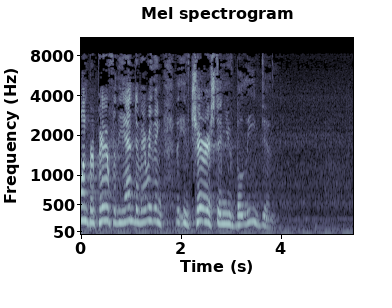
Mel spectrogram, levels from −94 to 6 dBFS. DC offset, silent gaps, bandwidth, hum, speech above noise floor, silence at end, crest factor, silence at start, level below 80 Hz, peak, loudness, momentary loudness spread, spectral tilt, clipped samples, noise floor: under 0.1%; none; 8.8 kHz; none; 27 dB; 1.55 s; 20 dB; 0 s; -50 dBFS; -4 dBFS; -22 LUFS; 14 LU; -4 dB/octave; under 0.1%; -50 dBFS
